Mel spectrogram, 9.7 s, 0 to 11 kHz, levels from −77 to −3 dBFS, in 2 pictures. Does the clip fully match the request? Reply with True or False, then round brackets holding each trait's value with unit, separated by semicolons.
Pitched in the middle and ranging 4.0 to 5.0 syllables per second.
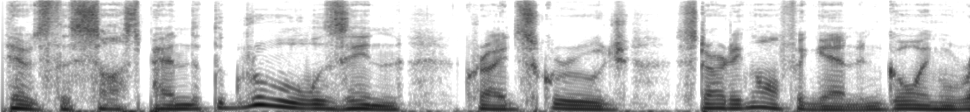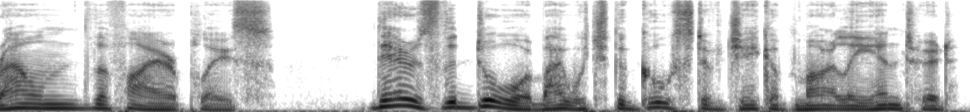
False (110 Hz; 4.9 syllables/s)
